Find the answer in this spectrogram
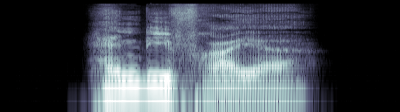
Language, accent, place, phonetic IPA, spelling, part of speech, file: German, Germany, Berlin, [ˈhɛndiˌfʁaɪ̯ə], handyfreie, adjective, De-handyfreie.ogg
- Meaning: inflection of handyfrei: 1. strong/mixed nominative/accusative feminine singular 2. strong nominative/accusative plural 3. weak nominative all-gender singular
